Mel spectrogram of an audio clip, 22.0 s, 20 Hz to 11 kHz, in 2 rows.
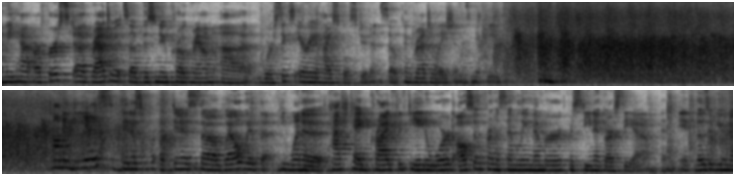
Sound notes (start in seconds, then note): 9.5 applause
